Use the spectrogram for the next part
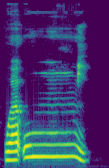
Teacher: kita tahan sebentar dengan memasukkan suara ke dalam kisum atau ke dalam rongga hidung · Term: mim tasdid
